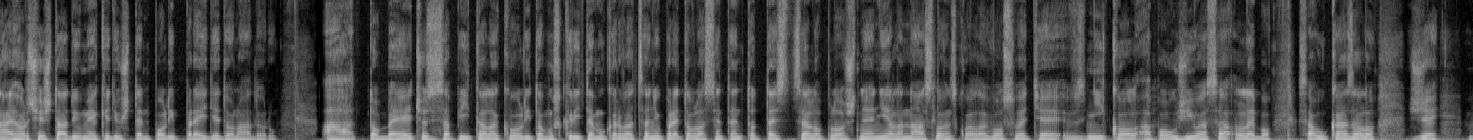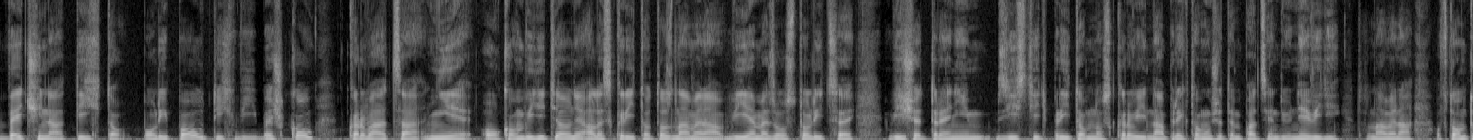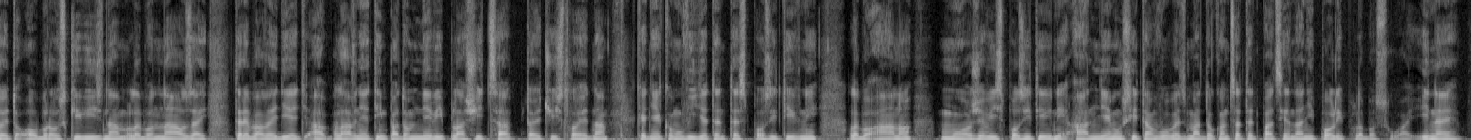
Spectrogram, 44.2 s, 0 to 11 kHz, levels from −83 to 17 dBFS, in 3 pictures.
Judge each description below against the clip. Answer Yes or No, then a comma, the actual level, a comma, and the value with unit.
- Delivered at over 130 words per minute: Yes, average, 160 wpm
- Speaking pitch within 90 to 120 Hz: Yes, low, 110 Hz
